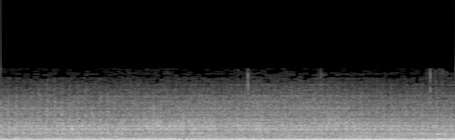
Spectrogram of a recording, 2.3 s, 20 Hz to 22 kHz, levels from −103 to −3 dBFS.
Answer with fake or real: real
